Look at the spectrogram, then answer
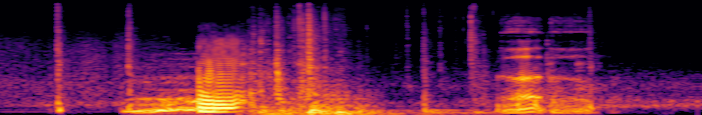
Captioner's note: Moose breaks wind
